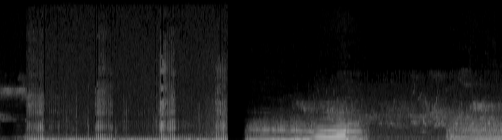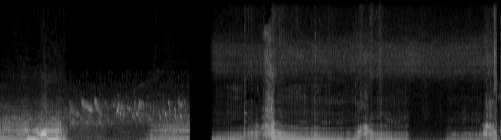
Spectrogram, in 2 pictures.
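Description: Cattle mooing: several separate long, low moos, some rising in pitch at the end, after a stretch of rustling noise with a few sharp sounds.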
